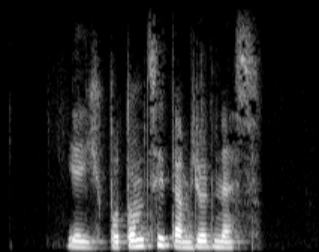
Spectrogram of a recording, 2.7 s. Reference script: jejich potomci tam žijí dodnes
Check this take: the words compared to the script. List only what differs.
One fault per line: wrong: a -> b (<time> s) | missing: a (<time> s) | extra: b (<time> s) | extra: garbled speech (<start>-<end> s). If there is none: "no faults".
missing: žijí (1.6 s)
